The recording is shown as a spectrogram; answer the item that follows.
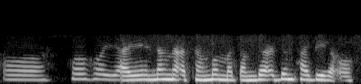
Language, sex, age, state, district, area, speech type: Manipuri, female, 18-30, Manipur, Chandel, rural, conversation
